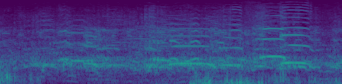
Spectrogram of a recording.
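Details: Common cranes at Lake Hornborga, a flock calling together, with overlapping loud, rolling trumpet-like notes that swell and fade continuously.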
